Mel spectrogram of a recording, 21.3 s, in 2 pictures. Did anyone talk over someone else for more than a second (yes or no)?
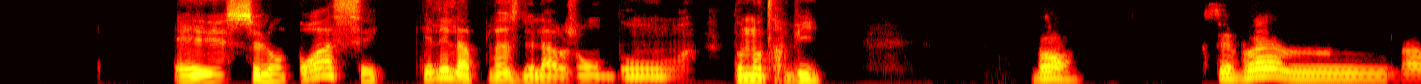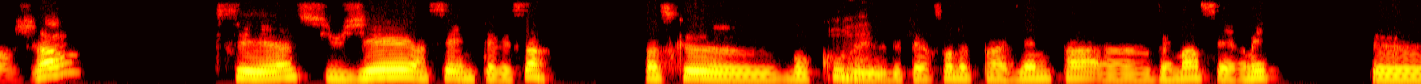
no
